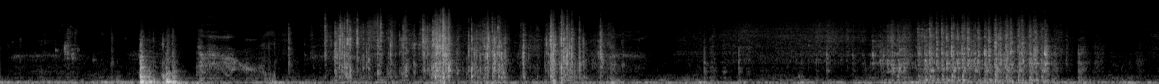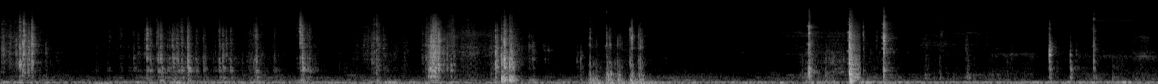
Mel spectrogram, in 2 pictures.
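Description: Drip filter coffee machine being set up by hand: a run of clicks, knocks and clatter from its lid, water tank and glass carafe, with a few seconds of water pouring about halfway through.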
